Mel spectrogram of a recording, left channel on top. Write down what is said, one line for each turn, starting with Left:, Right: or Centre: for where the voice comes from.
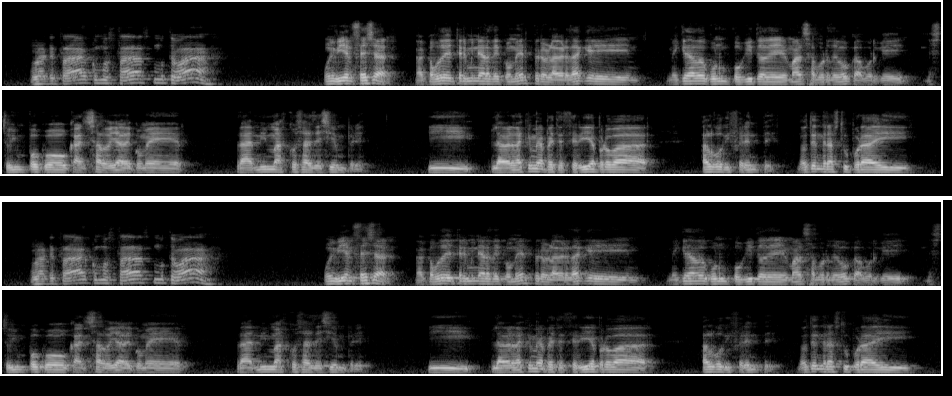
Centre: Hola, ¿qué tal? ¿Cómo estás? ¿Cómo te va?
Left: Muy bien, César. Acabo de terminar de comer, pero la verdad que me he quedado con un poquito de mal sabor de boca porque estoy un poco cansado ya de comer las mismas cosas de siempre. Y la verdad que me apetecería probar algo diferente. ¿No tendrás tú por ahí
